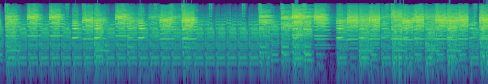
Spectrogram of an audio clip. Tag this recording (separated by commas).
Music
